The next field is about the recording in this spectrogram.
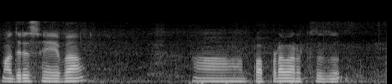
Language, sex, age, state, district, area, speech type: Malayalam, male, 30-45, Kerala, Alappuzha, rural, spontaneous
